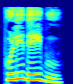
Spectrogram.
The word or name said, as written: ಪುಳಿದೇಗು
